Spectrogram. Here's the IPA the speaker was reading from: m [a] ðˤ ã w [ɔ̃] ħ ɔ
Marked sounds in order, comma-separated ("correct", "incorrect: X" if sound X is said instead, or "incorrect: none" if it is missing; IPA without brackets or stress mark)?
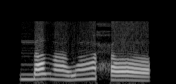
incorrect: ə, correct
